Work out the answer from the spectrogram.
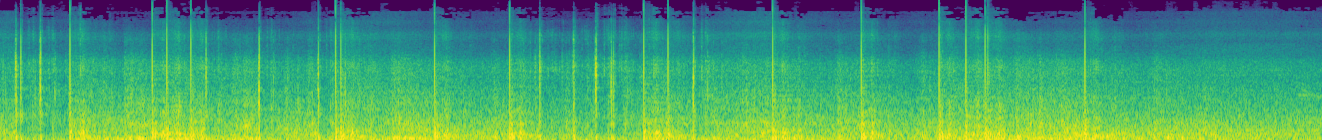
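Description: Aerial firework shells bursting in quick succession: many sharp bangs and crackles over a continuous low rumble.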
